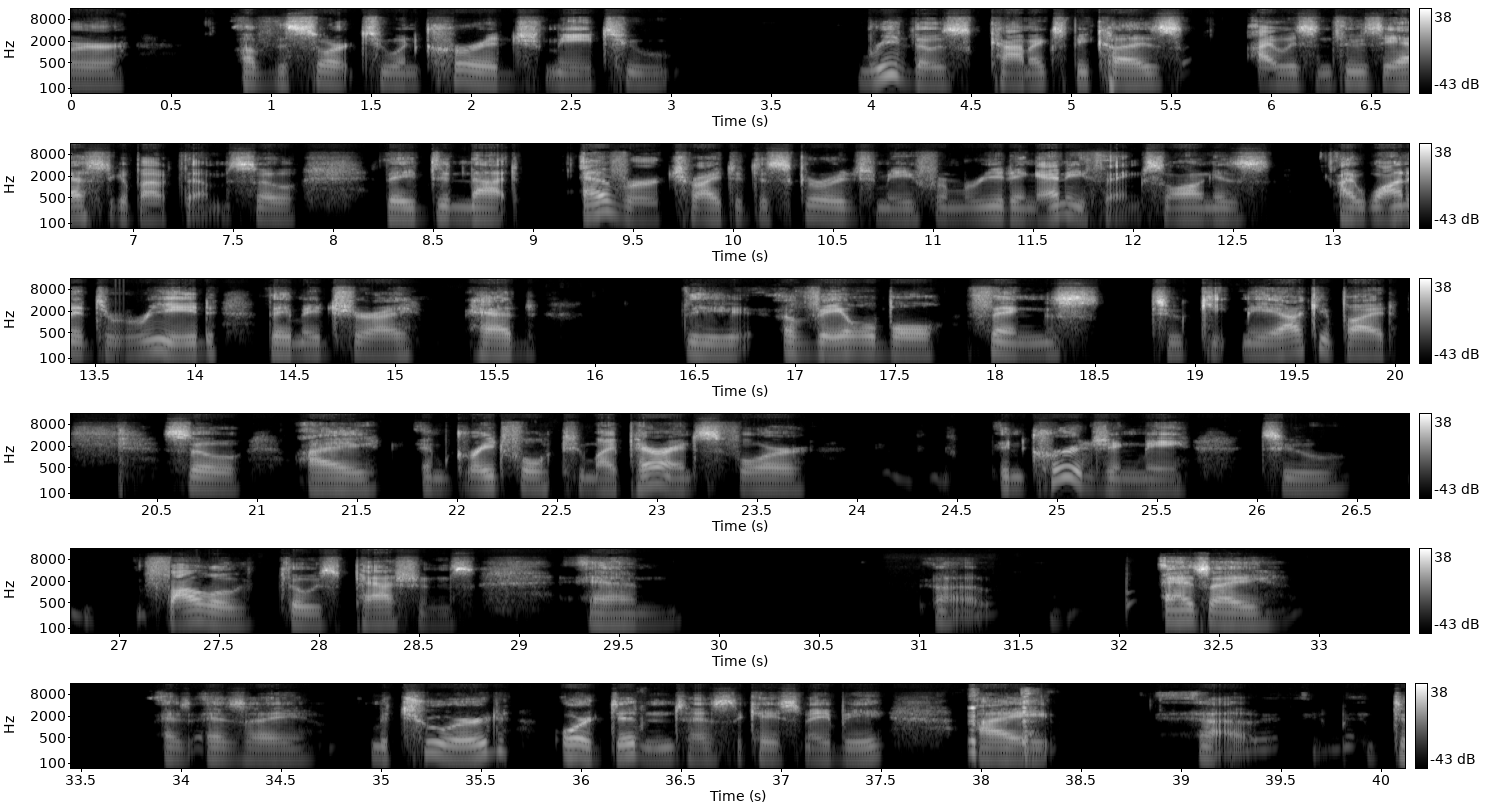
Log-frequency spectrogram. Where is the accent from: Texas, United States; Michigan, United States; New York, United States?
New York, United States; Rochester; now in Minnesota, United States; I'm originally from Rochester, New York, where I grew up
